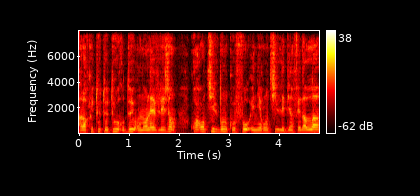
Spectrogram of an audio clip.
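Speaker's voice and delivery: ordinary talk, nothing marked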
